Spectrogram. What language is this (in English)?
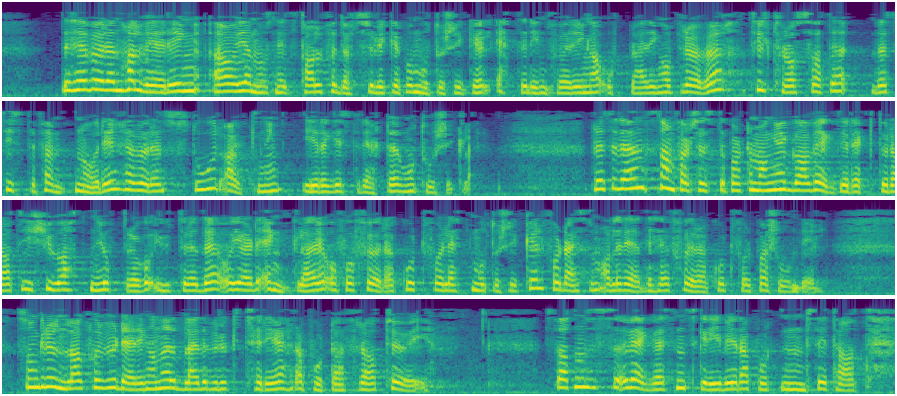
Norwegian Nynorsk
